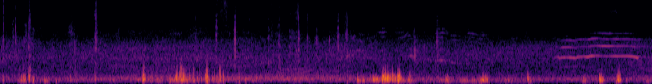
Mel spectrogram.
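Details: Cats making strange noises while breeding: low, throaty moaning yowls in uneven bursts, swelling louder around the middle, with a thin whistle-like tone near the end.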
